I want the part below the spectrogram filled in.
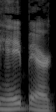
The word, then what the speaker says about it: Hebert: Bobby Hebert got a mention on Seinfeld. Remember George Costanza said the H is silent.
